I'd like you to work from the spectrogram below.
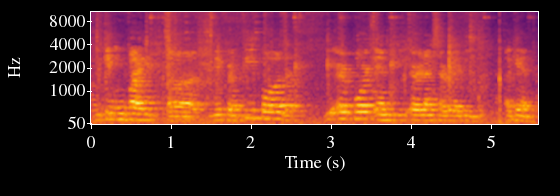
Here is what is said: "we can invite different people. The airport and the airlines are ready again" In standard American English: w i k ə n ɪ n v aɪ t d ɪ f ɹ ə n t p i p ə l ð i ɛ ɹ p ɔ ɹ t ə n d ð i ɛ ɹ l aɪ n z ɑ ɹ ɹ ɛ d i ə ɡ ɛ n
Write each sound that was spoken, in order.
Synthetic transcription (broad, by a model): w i k ə n ɪ n v aɪ t d ɪ f ɹ ə n t p i p ə l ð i ɛ ɹ p ɔ ɹ t ə n d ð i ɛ ɹ l aɪ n s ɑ l ɹ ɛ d i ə ɡ ɛ n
